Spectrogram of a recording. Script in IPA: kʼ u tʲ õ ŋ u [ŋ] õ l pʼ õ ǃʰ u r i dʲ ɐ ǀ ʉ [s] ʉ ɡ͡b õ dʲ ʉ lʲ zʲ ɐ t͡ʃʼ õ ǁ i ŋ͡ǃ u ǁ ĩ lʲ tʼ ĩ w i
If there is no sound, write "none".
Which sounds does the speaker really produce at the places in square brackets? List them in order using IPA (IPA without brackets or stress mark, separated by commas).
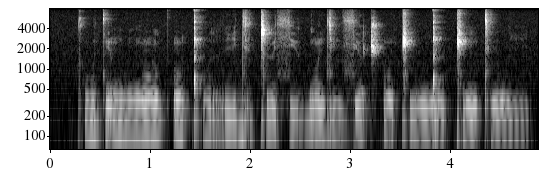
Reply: ŋ, sʲ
